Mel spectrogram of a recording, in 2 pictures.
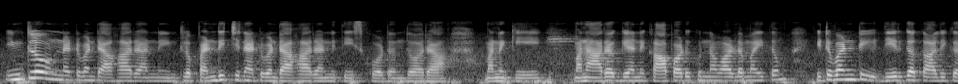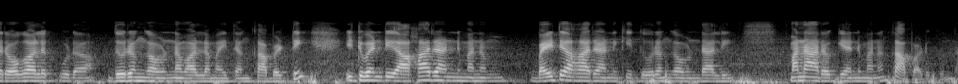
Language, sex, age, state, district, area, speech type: Telugu, female, 45-60, Telangana, Ranga Reddy, urban, spontaneous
